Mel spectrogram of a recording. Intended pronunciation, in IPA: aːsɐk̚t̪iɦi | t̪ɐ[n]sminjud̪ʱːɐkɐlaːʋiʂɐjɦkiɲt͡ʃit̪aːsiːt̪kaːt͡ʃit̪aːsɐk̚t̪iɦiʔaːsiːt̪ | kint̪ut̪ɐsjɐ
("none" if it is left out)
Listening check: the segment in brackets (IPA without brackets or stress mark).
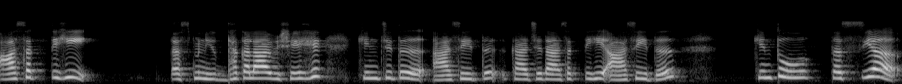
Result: none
